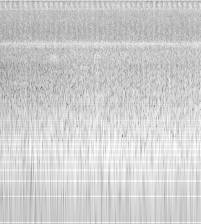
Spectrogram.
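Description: A helicopter flies overhead during an RCMP truck chase, a steady loud rotor and engine roar that fills the scene with no break.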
